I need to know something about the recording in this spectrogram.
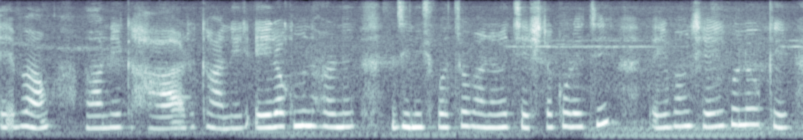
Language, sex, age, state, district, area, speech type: Bengali, female, 18-30, West Bengal, Uttar Dinajpur, urban, spontaneous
